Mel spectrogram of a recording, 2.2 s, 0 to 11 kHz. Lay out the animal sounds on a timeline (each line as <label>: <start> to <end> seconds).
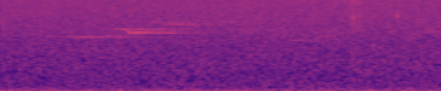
Hermit Thrush (Catharus guttatus): 0.0 to 1.3 seconds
